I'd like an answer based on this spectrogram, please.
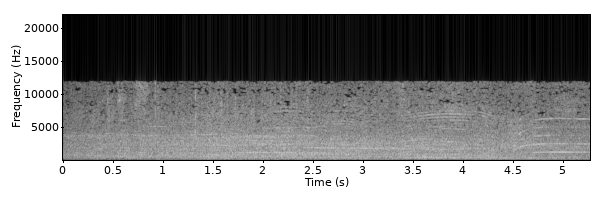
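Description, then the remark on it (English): A large stadium crowd boos and jeers steadily at a bad umpire's call against the home team, a dense, loud wash of voices with drawn-out, wavering groans rising above it for several seconds without letup. “They're, you know, the crowd is just getting tired of these calls, and they're going to let you know about it.”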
